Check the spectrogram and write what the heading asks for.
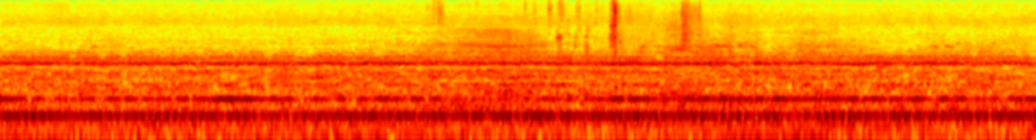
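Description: Quiet room tone with a steady faint hum, and a few small clicks from hands working fine wire branches with tweezers, the sharpest about six seconds in.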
